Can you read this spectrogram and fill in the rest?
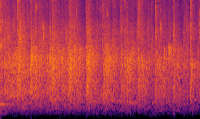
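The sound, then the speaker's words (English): An audience clapping their hands in praise of the Lord during a church sermon, a dense, steady patter of many overlapping claps with faint voices mixed in, holding at an even level throughout. “If you believe that, clap your hands and praise Him right now.”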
